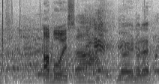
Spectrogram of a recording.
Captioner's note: group chattering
